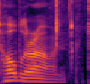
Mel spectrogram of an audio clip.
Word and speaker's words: Toblerone: And I believe it's pronounced Toblerone. – Toblerone? – Yes.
